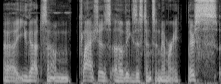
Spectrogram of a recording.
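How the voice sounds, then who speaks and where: A man acting as game master, casually narrating a tabletop story and pausing mid-sentence. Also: medium pitch, vocal fry, no echo.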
